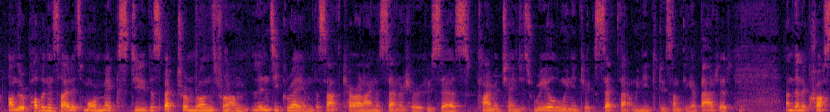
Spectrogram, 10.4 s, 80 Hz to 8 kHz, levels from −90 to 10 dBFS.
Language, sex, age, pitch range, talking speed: English, male, 40-59, 95-115 Hz, 220 wpm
